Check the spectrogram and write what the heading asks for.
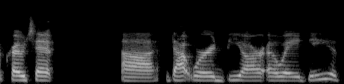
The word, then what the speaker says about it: Broad: is just a pro tip uh that word b-r-o-a-d is pronounced broad um that is how you say the research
